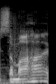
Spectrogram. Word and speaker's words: Samaha: You meet Moon Equities, hopefully I'm pronouncing this correctly. Samaha, is that, yeah. Am I saying that correctly? – Yeah, and, Samaha.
